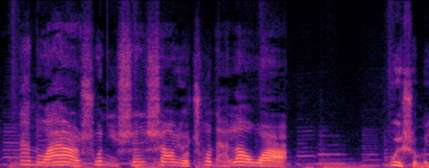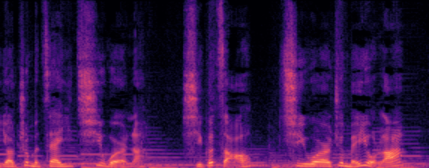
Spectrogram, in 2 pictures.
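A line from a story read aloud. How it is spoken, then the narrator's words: Hesitant, low voice. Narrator (Chinese): 马哥迟疑了一会儿，低声对爸爸说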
